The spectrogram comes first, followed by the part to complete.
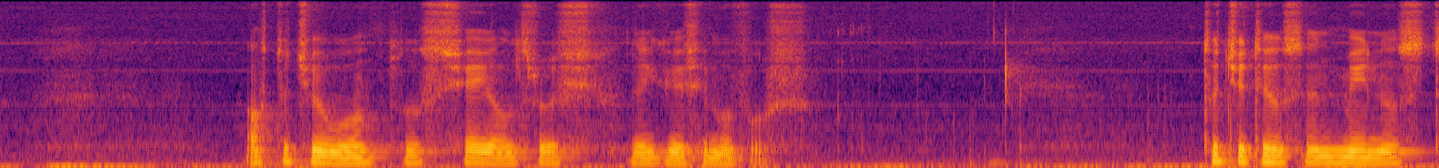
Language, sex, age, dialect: Faroese, male, 15-35, Suðurstreymoy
